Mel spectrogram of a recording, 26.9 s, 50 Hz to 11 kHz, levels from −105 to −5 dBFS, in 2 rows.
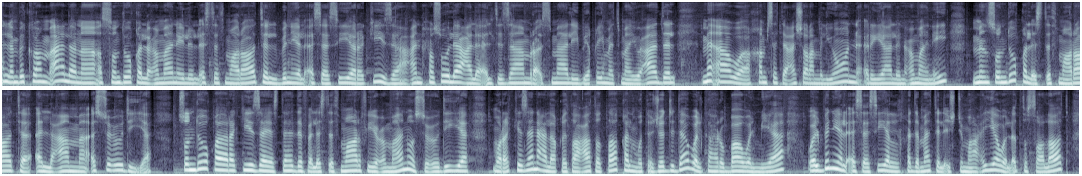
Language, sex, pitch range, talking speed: Arabic, female, 165-210 Hz, 100 wpm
